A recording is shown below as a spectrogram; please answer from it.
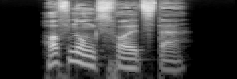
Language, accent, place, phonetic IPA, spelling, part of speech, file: German, Germany, Berlin, [ˈhɔfnʊŋsˌfɔlstɐ], hoffnungsvollster, adjective, De-hoffnungsvollster.ogg
- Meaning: inflection of hoffnungsvoll: 1. strong/mixed nominative masculine singular superlative degree 2. strong genitive/dative feminine singular superlative degree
